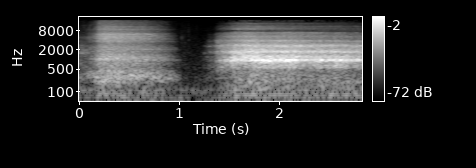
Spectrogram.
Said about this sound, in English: And then we sniff the air around us and become aware of our environment.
